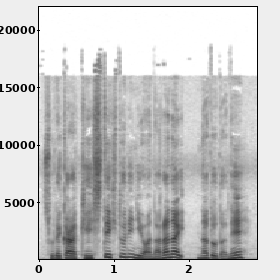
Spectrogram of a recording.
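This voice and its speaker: A woman's voice: mid-range voice, fairly quick. A woman co-hosting a podcast, talking in a blunt, casual, plain way. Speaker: podcast co-host.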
